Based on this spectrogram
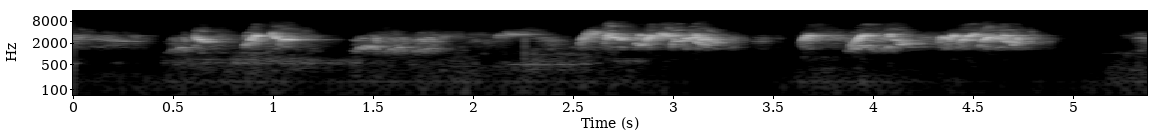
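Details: Long-singing caged red-whiskered bulbul pouring out rich warbled chirps in joined phrases with barely any pauses, in the double-note marathon style.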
